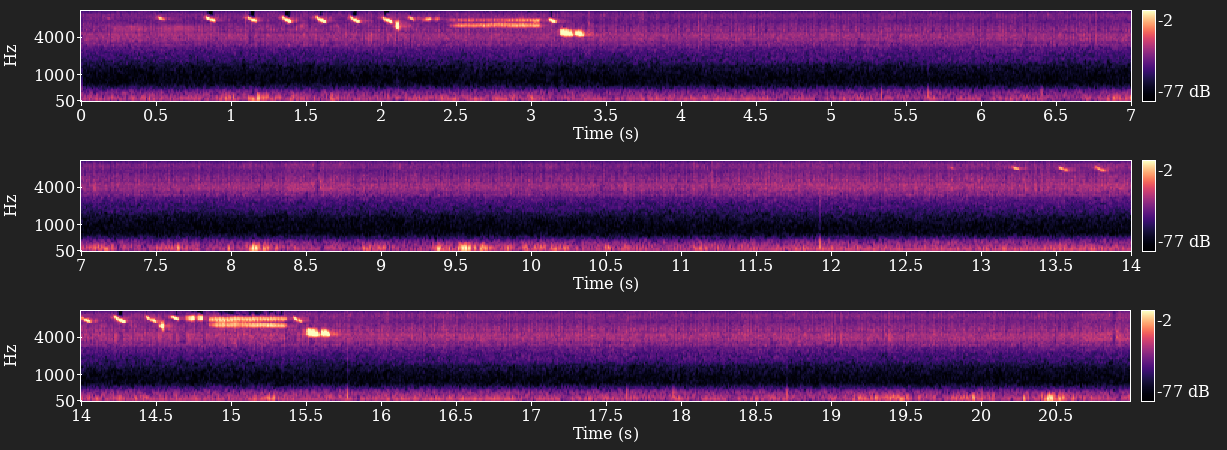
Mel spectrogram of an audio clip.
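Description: Savannah sparrow song over open grassland: two faint, thin buzzy phrases with quick stuttering opening notes, one near the start and another about twelve seconds later, set against quiet low background hum.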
